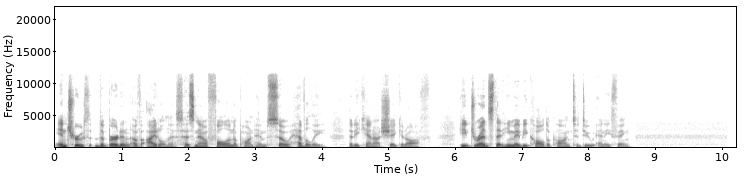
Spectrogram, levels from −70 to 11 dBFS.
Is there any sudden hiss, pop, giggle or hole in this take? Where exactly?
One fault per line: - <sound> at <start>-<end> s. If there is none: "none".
none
